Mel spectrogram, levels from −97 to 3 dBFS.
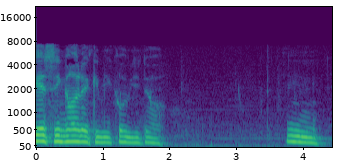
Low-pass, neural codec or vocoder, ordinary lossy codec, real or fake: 7.2 kHz; none; none; real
